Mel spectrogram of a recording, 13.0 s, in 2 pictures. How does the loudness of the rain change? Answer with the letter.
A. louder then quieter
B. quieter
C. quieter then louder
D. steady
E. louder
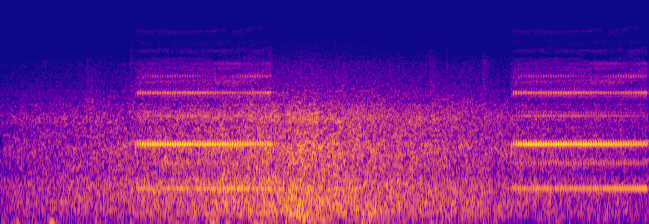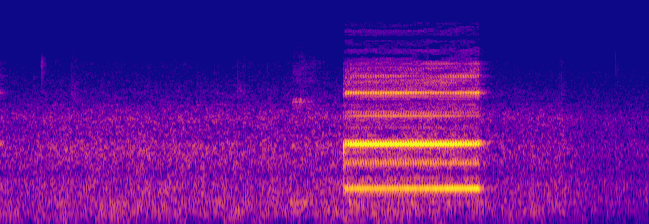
B.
